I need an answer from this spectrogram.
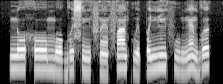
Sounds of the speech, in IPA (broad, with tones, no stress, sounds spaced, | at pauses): n o˧ h oː˧ m o˨ ɡʷ ɨ˧ s ĩ˨ f ɛ̃˨ f ã˦ kʷ e˨ p ə˦ ɲ ĩ˦ f u˨ ŋ ɛ̃˦˨ ɡʷ ə˦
